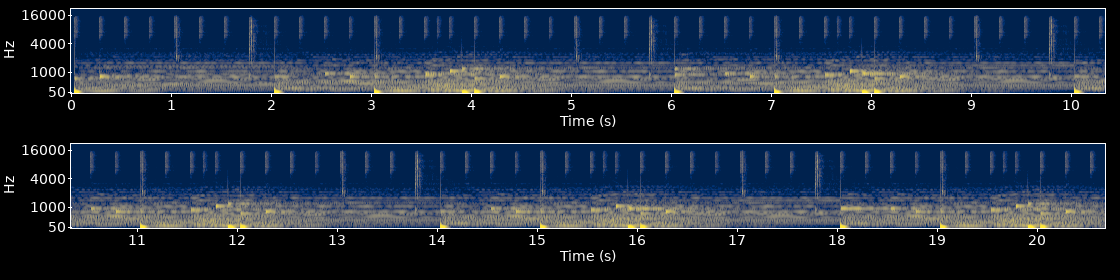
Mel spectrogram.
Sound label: AMBIANT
